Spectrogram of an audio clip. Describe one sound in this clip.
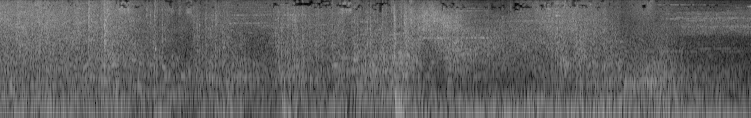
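Magic spells crackle and whoosh in quick, noisy bursts.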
